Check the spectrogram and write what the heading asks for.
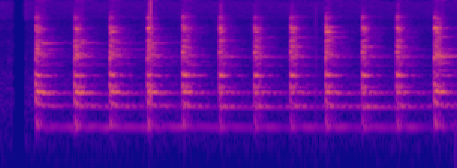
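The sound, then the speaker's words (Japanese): A metal cooking pot is struck about a dozen times in a quick, steady rhythm, each hit giving a bright, ringing clang that blends into the next. Fairly loud, with no talking. “鍋を叩く音なんだそうですね”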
